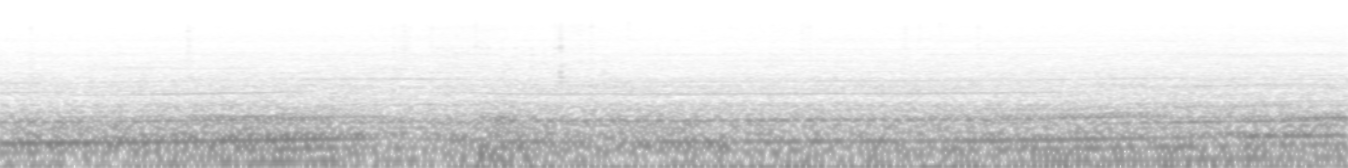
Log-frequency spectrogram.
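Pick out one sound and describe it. A car engine roars steadily from inside the cabin as the car speeds along.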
